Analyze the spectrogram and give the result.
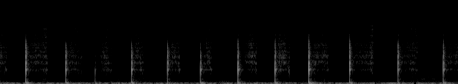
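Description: A white chalk stick held in the fingers writes and scratches on a flat black chalkboard, making 11 short, evenly paced strokes. Each stroke is a brief, dry, gritty scrape with a bright hiss, and the strokes are separated by quiet gaps.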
